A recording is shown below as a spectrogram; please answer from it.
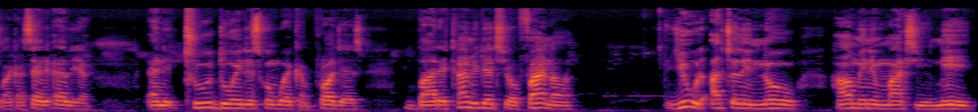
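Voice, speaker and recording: With a mid-range voice that is darkish and slightly rough, a middle-aged man from Ghana gives casual advice straight to the camera in his Ghanaian accent. His vlogging style is conversational: words get repeated, sentences restart, and many end with a questioning "right?"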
